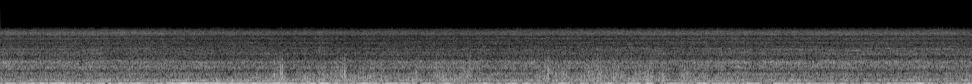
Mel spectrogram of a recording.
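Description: Iron ore hopper cars rolling past on the main track: a steady rumble of steel wheels on rail, with a few faint clicks or squeals from the wheels a few seconds in.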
